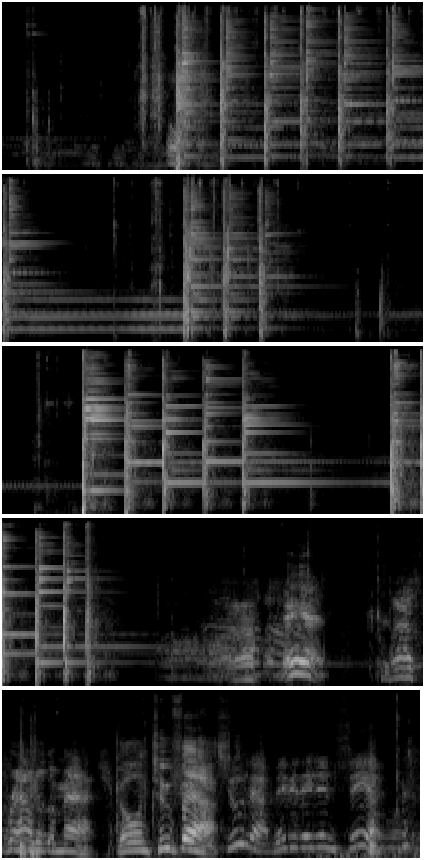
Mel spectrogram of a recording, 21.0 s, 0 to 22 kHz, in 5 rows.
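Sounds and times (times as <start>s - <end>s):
steel plate clanging: 1.4s - 14.1s.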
